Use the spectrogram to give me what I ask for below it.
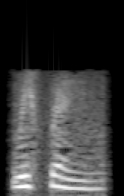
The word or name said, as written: refrain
